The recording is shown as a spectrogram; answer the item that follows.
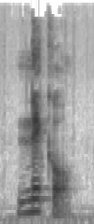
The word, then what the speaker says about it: nickel: La pronunciación fonética es tal y como se escucha, P-E-N-I, penny. Después tenemos la moneda de 5 centavos. Aquí es conocida como nickel. La pronunciación fonética de esta es N-I-K-L. Nickel.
